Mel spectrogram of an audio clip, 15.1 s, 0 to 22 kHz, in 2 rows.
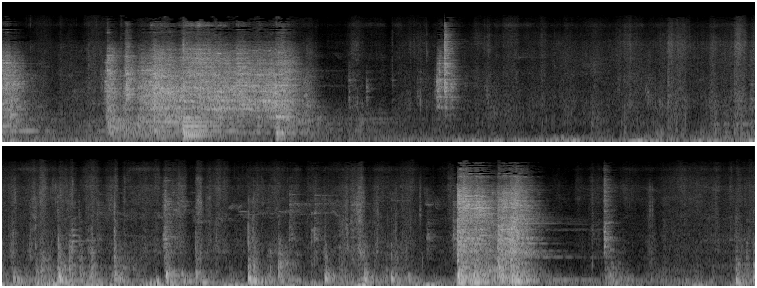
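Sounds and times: loud metallic clatter with ringing: 0:01.0 - 0:03.4, 0:12.1 - 0:13.4.

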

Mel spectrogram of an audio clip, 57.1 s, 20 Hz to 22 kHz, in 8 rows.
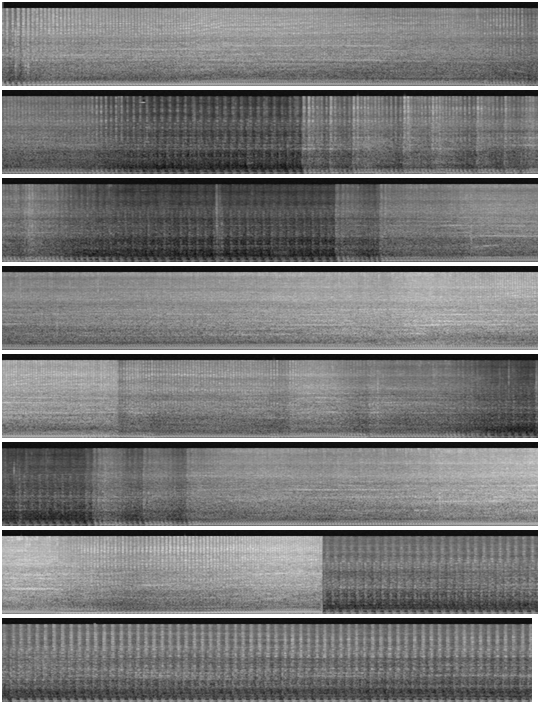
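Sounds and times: atv engine running: 0:00.0 - 0:57.0.

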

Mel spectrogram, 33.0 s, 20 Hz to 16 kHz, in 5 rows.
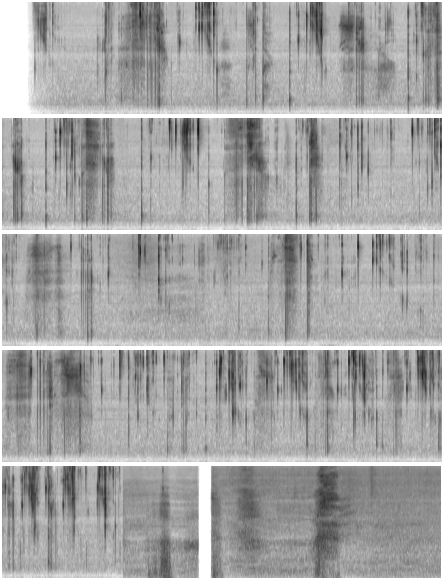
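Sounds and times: wet lip smacks: 0:00.5 - 0:28.2.

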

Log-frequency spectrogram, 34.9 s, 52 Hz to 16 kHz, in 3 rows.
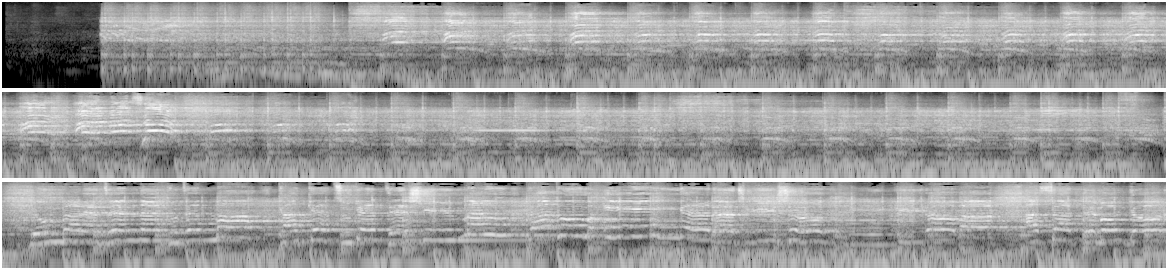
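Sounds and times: amplified pop-rock music: 0:01.0 - 0:34.9
woman singing into microphone: 0:23.6 - 0:34.9.

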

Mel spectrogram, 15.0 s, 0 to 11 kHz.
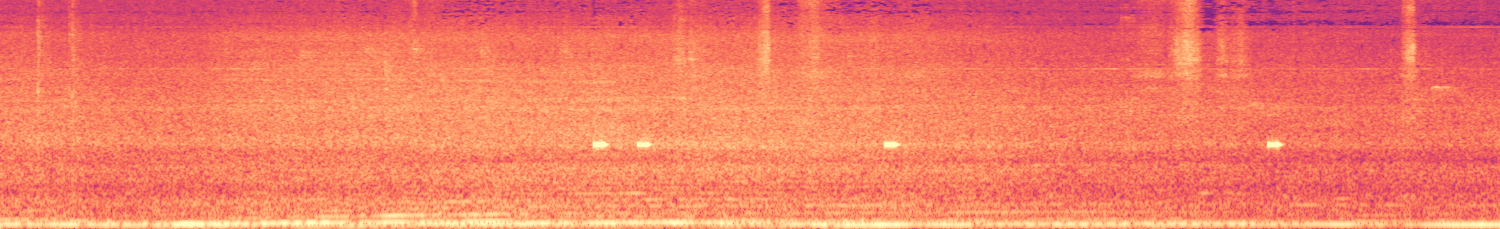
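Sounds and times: touchscreen beeps: 0:06.0 - 0:06.6.

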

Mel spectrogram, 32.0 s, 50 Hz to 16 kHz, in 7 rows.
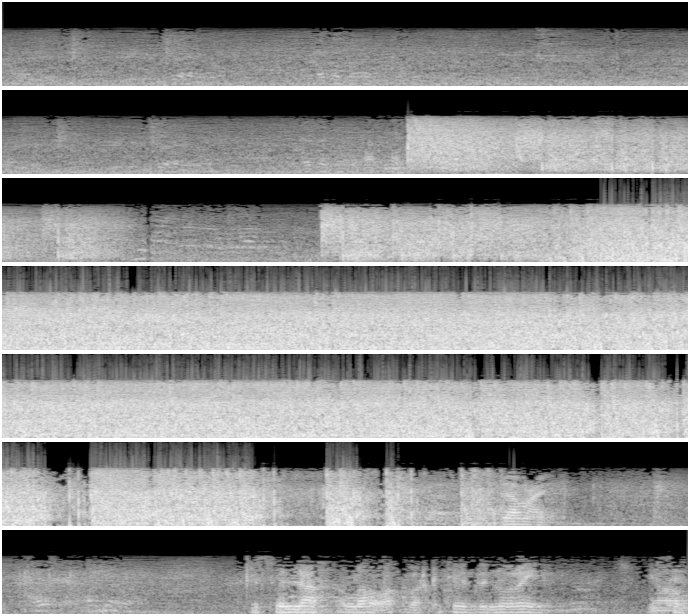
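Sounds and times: heavy gunfire: 0:07.3 - 0:10.0, 0:11.3 - 0:26.5.

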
